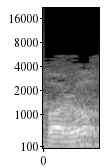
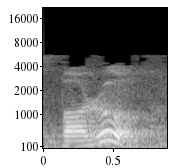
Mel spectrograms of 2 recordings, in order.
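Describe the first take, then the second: First: The stress is on the first syllable. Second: The stress is on the last syllable. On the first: The speaker calls it wrong. "they make everything milel" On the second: The speaker calls it right. "We pronounce the last syllable"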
